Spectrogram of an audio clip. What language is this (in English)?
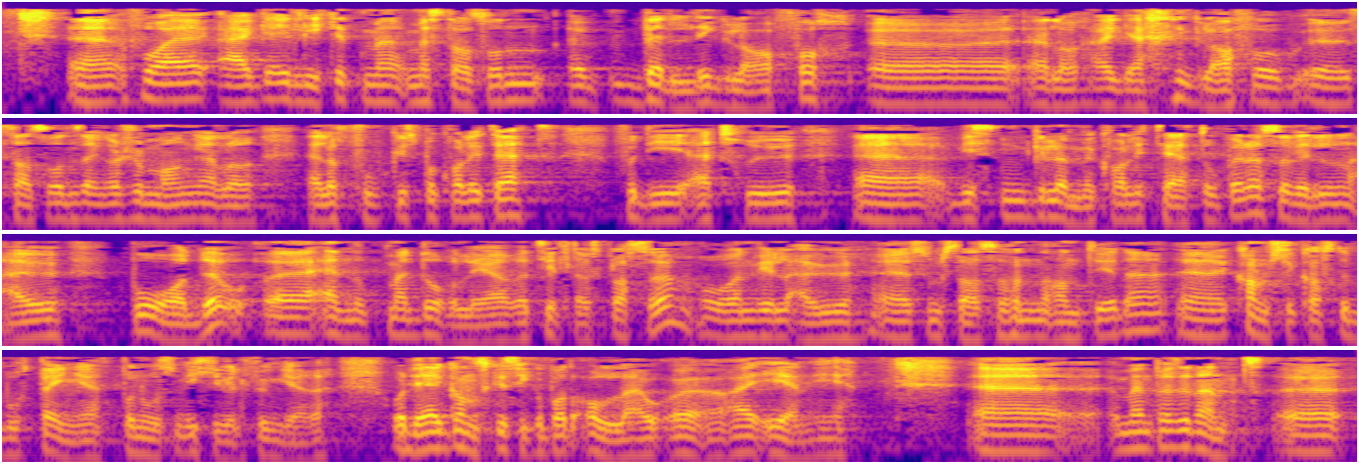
Norwegian Bokmål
